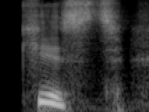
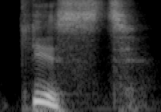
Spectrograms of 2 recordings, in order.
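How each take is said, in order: No difference in how they are said.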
